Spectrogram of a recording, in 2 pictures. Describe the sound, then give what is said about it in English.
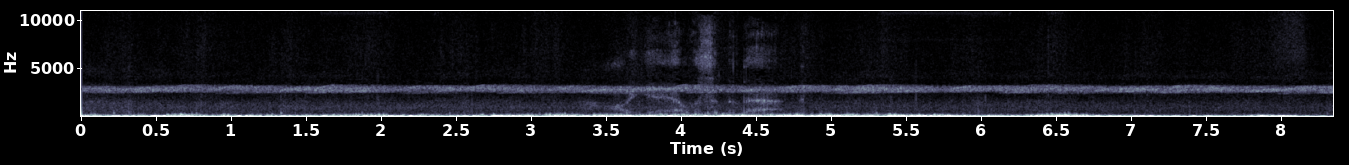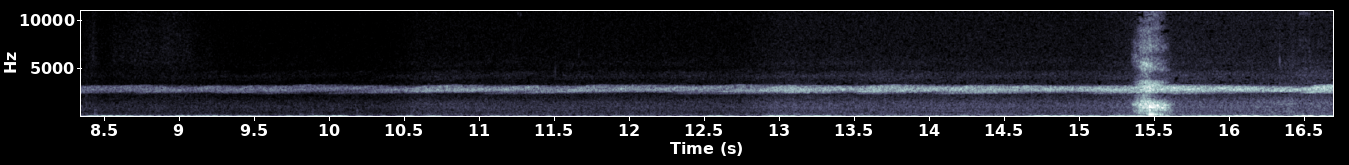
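A dense, unbroken chorus of spring peeper frogs calling for females' attention on an evening, peeping at a steady high pitch throughout, with low rumbling noise early on and a single sharp knock near the end. “This is basically like going to a frog bar, is how I think of it. They're all clamoring for the ladies' attention.”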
